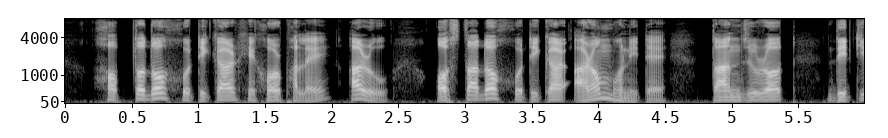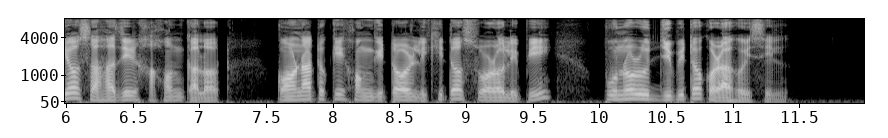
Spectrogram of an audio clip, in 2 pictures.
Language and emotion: Assamese, neutral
